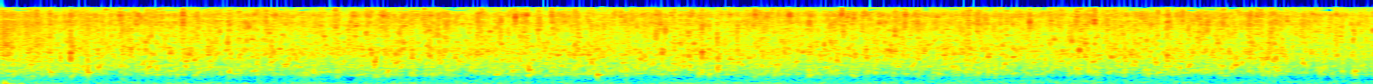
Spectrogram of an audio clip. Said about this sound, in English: I recorded water from a creek near my house. It's just so soothing. I love, like, wandering through the creek.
